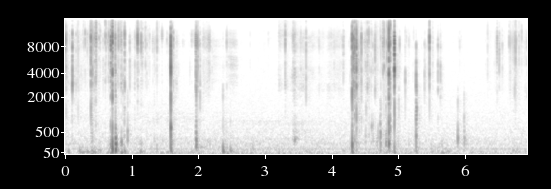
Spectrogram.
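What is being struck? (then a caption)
Soap bar wrapped in thin plastic film. A small solid pink rose soap bar wrapped in thin plastic film with a label is rubbed and scratched by fingertips and nails. The film gives off irregular, bright crinkles and crackles with sharp, quickly fading snaps over a quiet background.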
